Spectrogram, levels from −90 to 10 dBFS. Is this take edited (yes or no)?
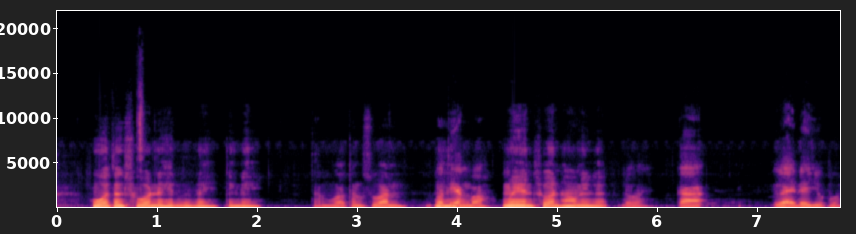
no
